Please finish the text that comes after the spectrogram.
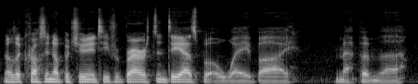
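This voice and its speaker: A man's voice: lowish voice, steady tone, brisk, a bit bright. A young man with a northern English accent, calling a live football match on a watchalong stream and chatting with viewers. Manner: play-by-play calls mixed with reading out viewer comments. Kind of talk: live match commentary and chat.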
